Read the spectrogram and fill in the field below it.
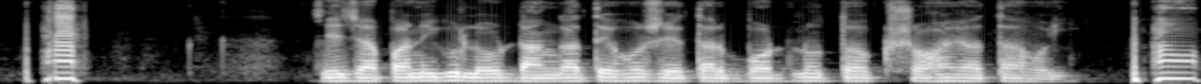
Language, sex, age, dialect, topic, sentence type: Bengali, male, 18-24, Rajbangshi, agriculture, statement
